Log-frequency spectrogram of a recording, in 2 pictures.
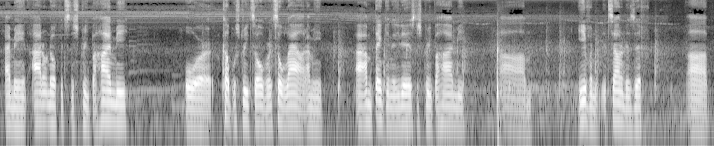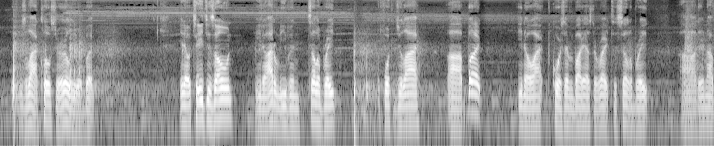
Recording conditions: sounds in the background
